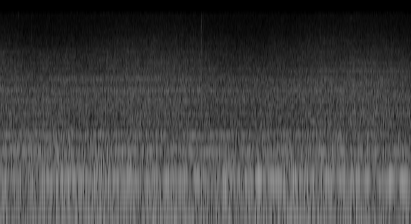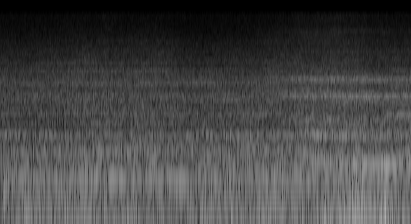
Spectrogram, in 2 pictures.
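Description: Electric passenger train moving along a station platform: a steady rumble of wheels on rail with a low hum, joined near the end by higher whining tones.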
